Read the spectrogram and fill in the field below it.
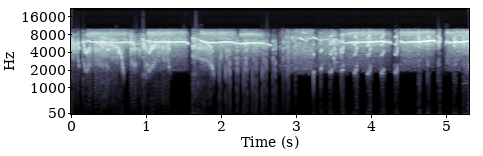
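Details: Stereo recording of swiftlet calls aimed at young birds: a continuous, hissy wall of high twittering with a thin wavering whistle laid over it, broken by a few brief dropouts and rapid clicking ticks.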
